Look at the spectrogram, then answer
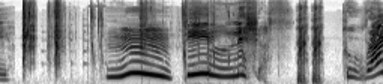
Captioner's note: george oinks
